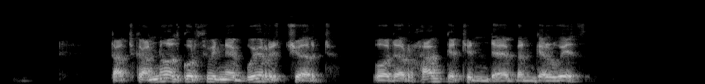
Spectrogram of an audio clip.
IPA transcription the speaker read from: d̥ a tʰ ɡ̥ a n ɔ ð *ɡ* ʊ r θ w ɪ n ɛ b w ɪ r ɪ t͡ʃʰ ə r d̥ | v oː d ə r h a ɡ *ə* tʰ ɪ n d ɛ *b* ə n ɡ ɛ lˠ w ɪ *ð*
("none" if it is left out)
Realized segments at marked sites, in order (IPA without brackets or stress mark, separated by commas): ɡ, ə, b, ð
